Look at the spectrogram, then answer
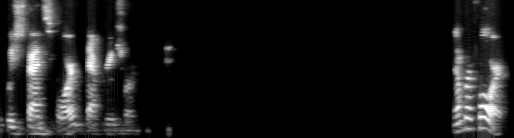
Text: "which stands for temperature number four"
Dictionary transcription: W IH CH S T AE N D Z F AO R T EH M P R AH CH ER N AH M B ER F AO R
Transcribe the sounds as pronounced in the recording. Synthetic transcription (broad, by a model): W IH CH S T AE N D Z F AO R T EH P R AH SH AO N AH M B ER F AO R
